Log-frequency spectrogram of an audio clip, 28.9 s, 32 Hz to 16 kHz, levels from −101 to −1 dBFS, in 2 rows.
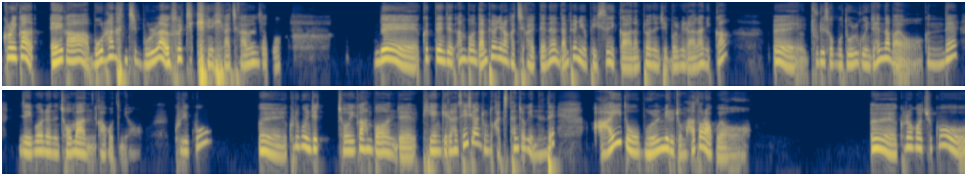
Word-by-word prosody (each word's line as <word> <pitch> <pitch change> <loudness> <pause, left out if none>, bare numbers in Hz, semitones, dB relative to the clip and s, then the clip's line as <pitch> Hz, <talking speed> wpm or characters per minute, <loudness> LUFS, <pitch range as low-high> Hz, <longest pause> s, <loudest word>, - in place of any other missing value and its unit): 그러니까 275 -1 +6 0.3
애가 215 +2 +5
뭘 215 +6 +2
하는지 235 -6 +1
몰라요. 185 +7 +6
솔직히 240 -9 +4
같이 150 0 -3
가면서도. 170 -5 -5 1.4
네. 195 - +5
그때 245 -1 +2
인제 205 -4 +1
한 235 +2 -2
번 230 -2 0
남편이랑 250 0 +2
같이 170 -3 -3
갈 145 -6 -4
때는 205 +11 -2
남편이 230 +1 -1
옆에 160 0 -6
있으니까 145 -6 -3
남편은 155 +4 -4
인제 - - -8
멀미를 140 0 -5
안 135 +3 -4
하니까 210 - -4 0.7
예 160 -10 -1
둘이서 190 -2 -5
뭐 160 -1 -8
놀고 170 +1 -3
인제 150 - -6
했나 250 +5 +1
봐요. 170 -7 -5
근데 180 - -4 0.4
이제 170 -4 -2
이번에는 170 -2 -1
저만 165 +6 0
가거든요. - - -9 0.7
그리고 250 - -7 0.7
예. 145 -9 0
그리고 255 -1 -1
인제 215 -1 +3 0.3
저희가 180 +2 +1
한 205 -1 -1
번 165 -3 0
인제 115 -1 -4
비행기를 180 -1 -2
한 195 - 0
3 290 +8 +1
시간 320 -4 0
정도 195 -2 -7
같이 - - -5
탄 225 0 -2
적이 210 -4 -3
있는데 145 - -3 0.6
아이도 220 - +2
멀미를 180 +6 +2
좀 135 -2 -3
하더라고요. 120 - -1 1.8
예. 195 -10 +3
그래 240 0 -1
가지고 230 -1 -1
185 Hz, 285 characters per minute, -23 LUFS, 160-230 Hz, 1.8 s, 그러니까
